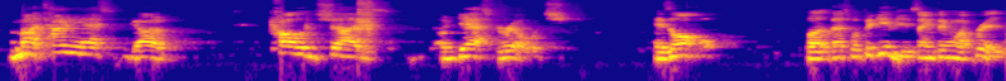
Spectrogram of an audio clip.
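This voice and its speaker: A man's voice: mid-range voice, roomy sound, highs cut off. A man hosting a casual home cooking show, talking in a rambling, profane, folksy way from his kitchen.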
